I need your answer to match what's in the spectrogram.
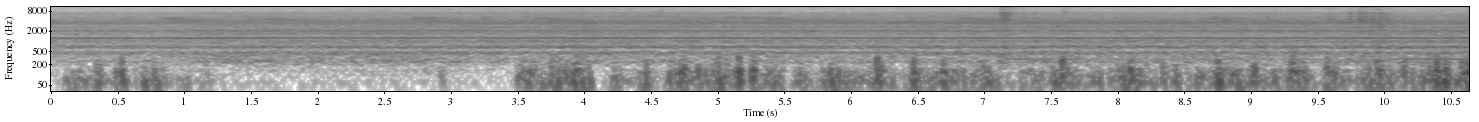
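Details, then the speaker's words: Ariston washer-dryer with an F15 error, on the cotton drying program after the first drain. Steady high fan tone with low drum rumble, no rattles. Blower and heater running normally. "now once first drain after that my should start the blower motor and also heater yes though already start"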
